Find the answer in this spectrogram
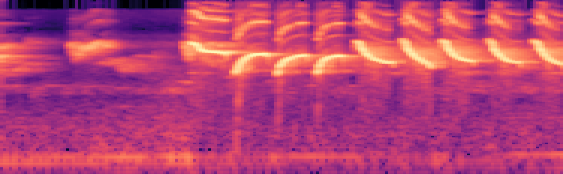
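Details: Song of a white-rumped shama (murai batu) meant to provoke other shamas into singing: a soft warble, then loud clear downward-sweeping whistles repeated roughly every third of a second over a faint low hum.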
